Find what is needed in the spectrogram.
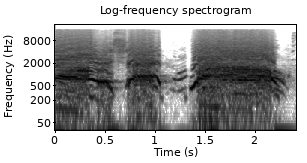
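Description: A man yelling in shock, two long, loud, wordless shouts with a short break about a second in.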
